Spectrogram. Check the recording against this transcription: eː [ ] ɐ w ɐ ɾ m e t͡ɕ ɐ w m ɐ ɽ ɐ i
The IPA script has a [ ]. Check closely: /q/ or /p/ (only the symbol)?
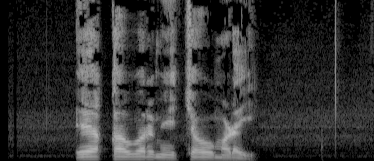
q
